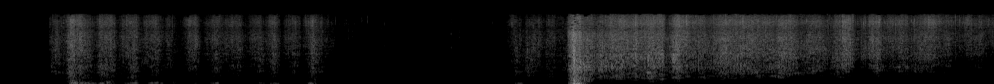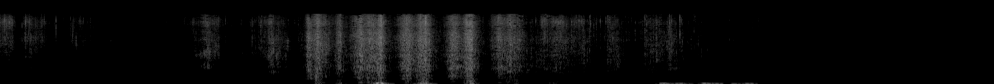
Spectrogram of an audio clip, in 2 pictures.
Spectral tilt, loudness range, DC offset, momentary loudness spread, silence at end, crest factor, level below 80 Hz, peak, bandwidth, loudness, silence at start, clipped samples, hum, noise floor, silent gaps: 1.5 dB/octave; 14 LU; under 0.1%; 18 LU; 2.4 s; 26 dB; -62 dBFS; -14 dBFS; 11.5 kHz; -36 LUFS; 0.5 s; under 0.1%; none; under -90 dBFS; none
